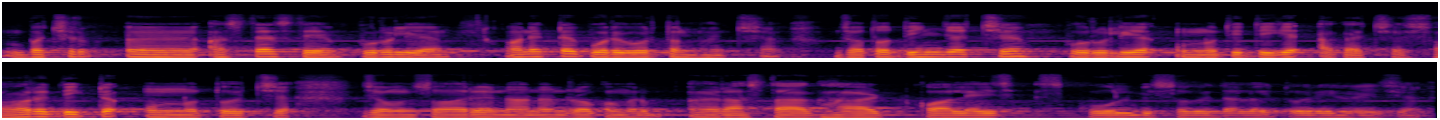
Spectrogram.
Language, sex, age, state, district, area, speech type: Bengali, male, 18-30, West Bengal, Purulia, urban, spontaneous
